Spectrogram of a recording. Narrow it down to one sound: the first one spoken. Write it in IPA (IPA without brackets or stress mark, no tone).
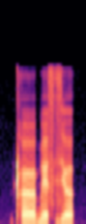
ʈʰ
